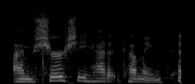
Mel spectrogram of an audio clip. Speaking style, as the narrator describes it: nonplussed, the ambassador leaned over and whispered

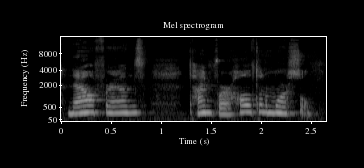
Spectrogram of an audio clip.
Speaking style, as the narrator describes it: King Edmund called out

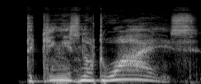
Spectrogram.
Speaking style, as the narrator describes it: whispered some frogs

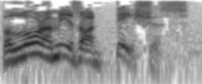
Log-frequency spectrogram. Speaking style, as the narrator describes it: Havoc said angrily

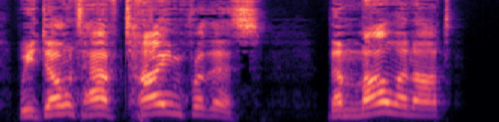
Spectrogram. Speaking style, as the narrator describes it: Kyral shouted

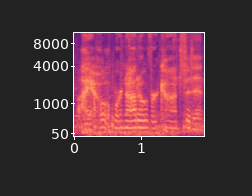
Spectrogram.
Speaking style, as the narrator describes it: whisper

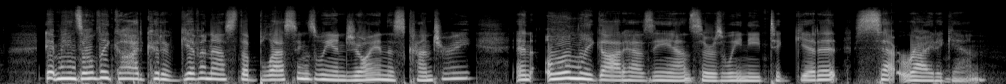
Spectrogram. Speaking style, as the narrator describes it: I happily shouted back

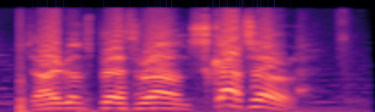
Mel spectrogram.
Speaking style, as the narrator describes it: yell

